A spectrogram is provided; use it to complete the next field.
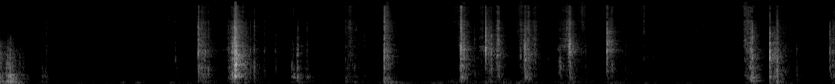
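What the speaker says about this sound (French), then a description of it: "Je vais maintenant vous tirer quelques cartes conseils." Tarot cards being shuffled and drawn up close, crisp papery riffles and slaps in irregular bursts separated by short silences, with no voices.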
